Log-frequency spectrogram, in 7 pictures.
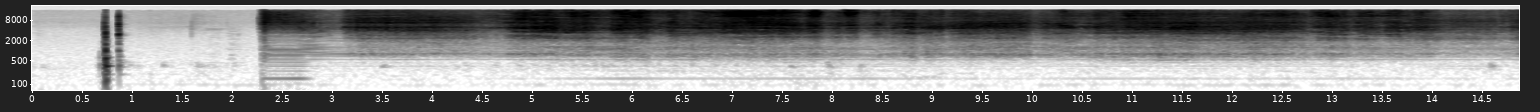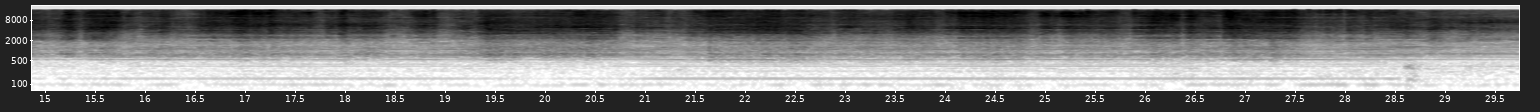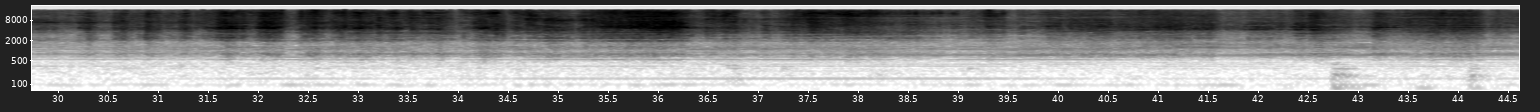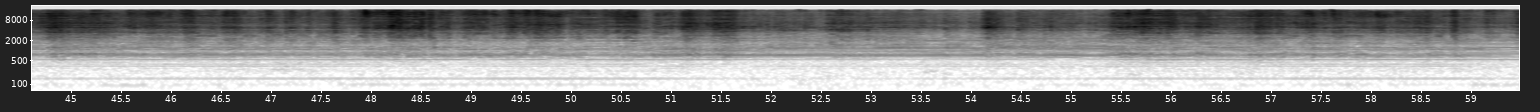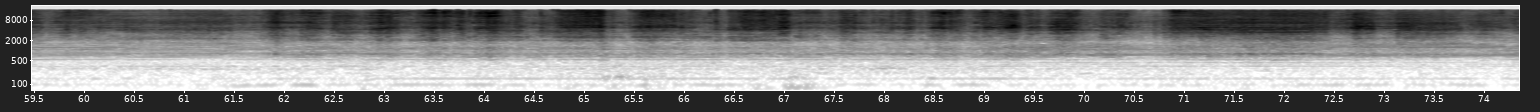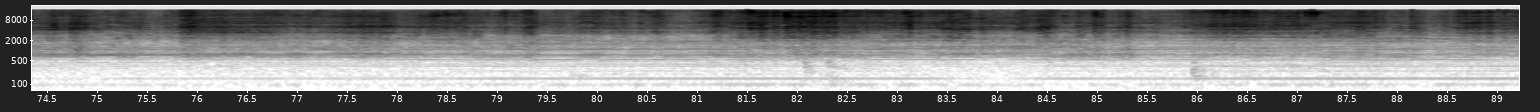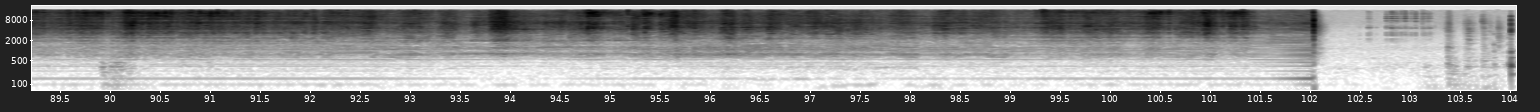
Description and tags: Electic Shaving
Recording: Tascam DR-1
